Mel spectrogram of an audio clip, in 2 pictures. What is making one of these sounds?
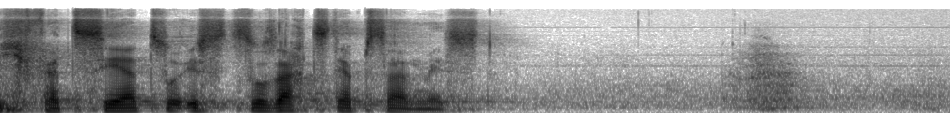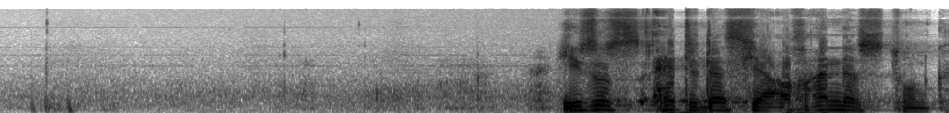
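An older man speaks calmly into a microphone through loudspeakers in a large echoing hall.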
